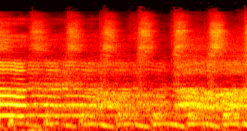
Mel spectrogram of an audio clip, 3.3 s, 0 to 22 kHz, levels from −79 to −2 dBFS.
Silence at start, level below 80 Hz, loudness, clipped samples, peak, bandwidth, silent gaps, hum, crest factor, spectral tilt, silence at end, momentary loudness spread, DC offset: 0 s; -46 dBFS; -17 LUFS; under 0.1%; -4 dBFS; 19 kHz; none; none; 14 dB; -2.5 dB/octave; 0 s; 5 LU; under 0.1%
